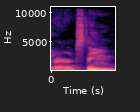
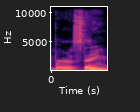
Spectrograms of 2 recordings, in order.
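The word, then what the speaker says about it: Berenstain: So people vividly remember Stein like Einstein.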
